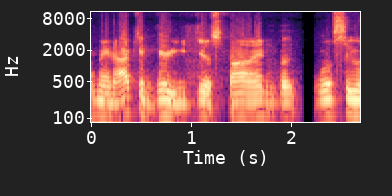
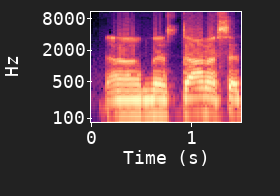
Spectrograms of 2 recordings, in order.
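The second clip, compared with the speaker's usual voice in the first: ordinary delivery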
